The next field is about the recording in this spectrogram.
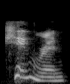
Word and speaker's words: Cynren: And then, of course, you could also purchase it through my publisher, and they are in at CYNREN, and we pronounce it Kinren Press in Malvern, PA, and they also have my book there.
